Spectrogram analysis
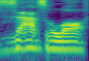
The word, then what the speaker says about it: Zaslav: I think that it is Zaslav.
